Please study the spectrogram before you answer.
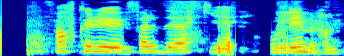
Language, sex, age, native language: Icelandic, male, 13, Icelandic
